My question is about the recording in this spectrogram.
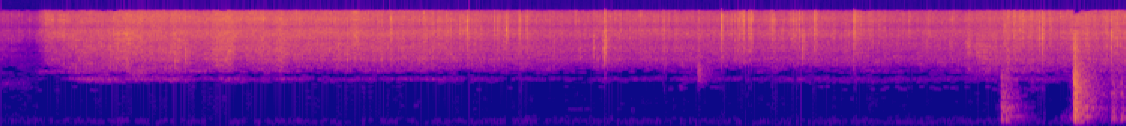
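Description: Batter sizzling in a thin layer of hot cooking oil in a nonstick frying pan as it is spooned in and spread with a spatula, a steady hiss. Near the end come two short knocks, the second the loudest.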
